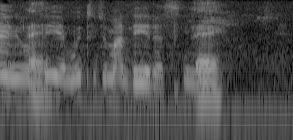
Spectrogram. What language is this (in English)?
Portuguese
